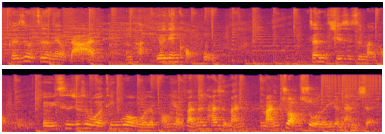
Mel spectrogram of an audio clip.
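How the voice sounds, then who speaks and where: Clear music plays in the background. Over it, a woman speaks at a fairly quick pace. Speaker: singer. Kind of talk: interview answer. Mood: animated storytelling, slightly spooked. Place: meeting room.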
